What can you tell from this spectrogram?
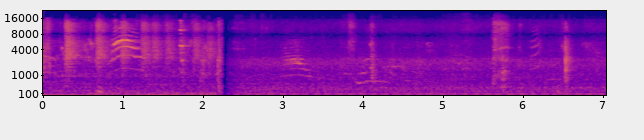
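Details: Tiny kittens with eyes still closed, four discovered on a cloth among Muslim, Christian and Chinese graves in Indonesia at dusk; a sharp rising-falling mew, then fainter scattered mews, with people talking nearby.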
